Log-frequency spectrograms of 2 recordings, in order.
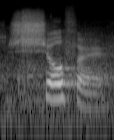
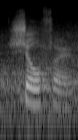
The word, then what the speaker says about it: chauffeur: Chauffeur. The A in U in French sounds as O. Chauffeur.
